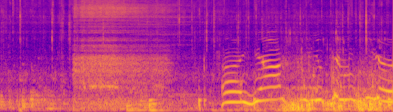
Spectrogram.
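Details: Humpback whale song from singing males, recorded underwater during a night dive in breeding season: after a hiss of bubbles, a run of clear harmonic moans, some level and some bending upward, over steady low rumble.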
